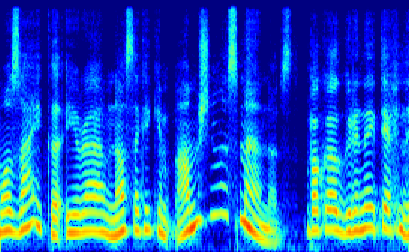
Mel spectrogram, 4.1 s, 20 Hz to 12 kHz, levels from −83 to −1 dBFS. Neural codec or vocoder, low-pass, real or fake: codec, 16 kHz in and 24 kHz out, 0.9 kbps, LongCat-Audio-Codec, four codebook decoder; 10.8 kHz; fake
